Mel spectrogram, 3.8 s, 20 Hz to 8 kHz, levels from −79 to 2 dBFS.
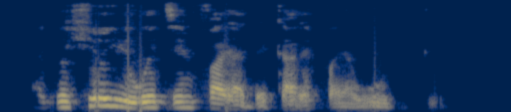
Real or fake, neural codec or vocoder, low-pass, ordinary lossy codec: fake; vocoder, 44.1 kHz, 80 mel bands, Vocos; 7.2 kHz; AAC, 32 kbps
